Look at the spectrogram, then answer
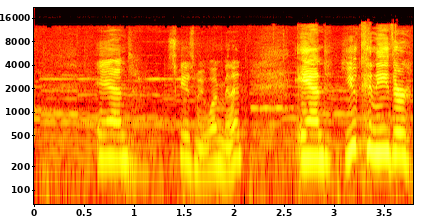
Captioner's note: alarm beeping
